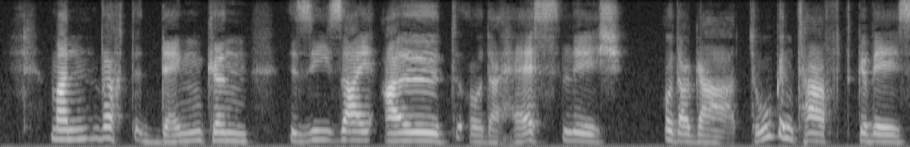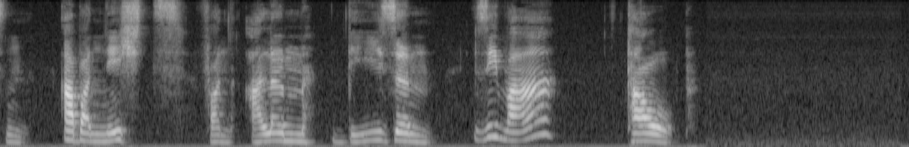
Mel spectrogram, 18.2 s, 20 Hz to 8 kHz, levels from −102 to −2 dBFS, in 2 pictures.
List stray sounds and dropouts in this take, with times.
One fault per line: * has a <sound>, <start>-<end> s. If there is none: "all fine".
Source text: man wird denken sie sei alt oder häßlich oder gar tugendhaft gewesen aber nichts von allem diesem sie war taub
all fine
